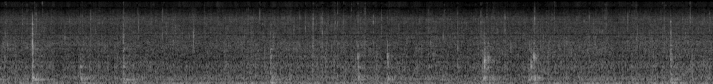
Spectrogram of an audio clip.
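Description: Garlic and chili sizzling in hot oil in a pan, a steady crackling fry with scattered small pops and occasional stirring clicks, close and continuous.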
